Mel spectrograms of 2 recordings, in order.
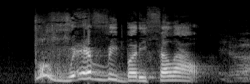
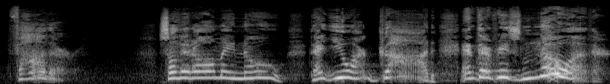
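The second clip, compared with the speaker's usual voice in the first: retold prayer yell; 8 semitones higher than usual. Preacher dad cries out to God over a boy, yelling. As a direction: imitate a fervent prayer called out on high. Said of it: "That's what he yelled".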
